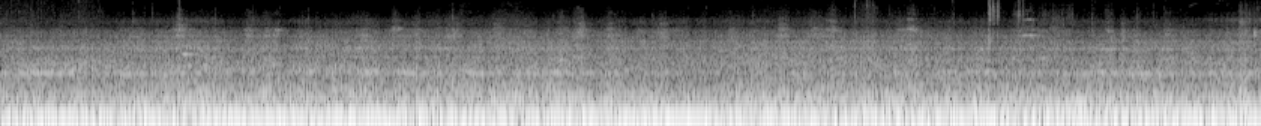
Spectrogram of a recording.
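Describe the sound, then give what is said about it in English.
Steady low rumble inside a moving train carriage, with faint rhythmic clicks of wheels over rail joints running continuously beneath a constant droning hum; no voices. “The places that I frequented at that time were mainly trains, the insides of trains.”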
